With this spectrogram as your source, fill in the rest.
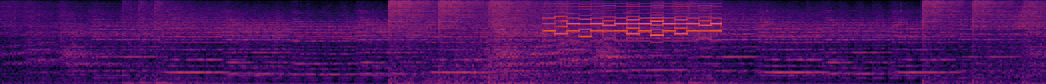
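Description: A phone ringtone plays loudly and continuously, a repeating electronic melody with bright chiming notes, with no talking.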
